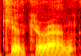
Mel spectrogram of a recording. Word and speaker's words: Kilkerran: on the tube here uh yeah they say kilan I won't pronounce the gik is too complicated for me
